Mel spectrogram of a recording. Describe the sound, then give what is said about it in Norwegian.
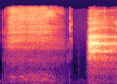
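Heavy breathing: a long, airy exhale, a short pause with a faint catch, then a strong, rasping inhale. No talking. “Men menn gråter ikke? De puster tungt.”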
